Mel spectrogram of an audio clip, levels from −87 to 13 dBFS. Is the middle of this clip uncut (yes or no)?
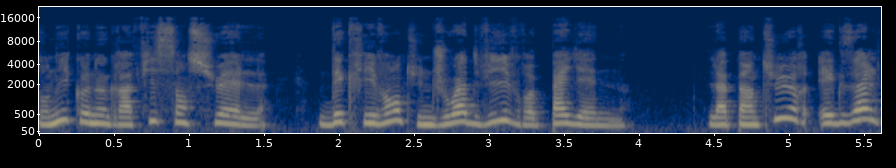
no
